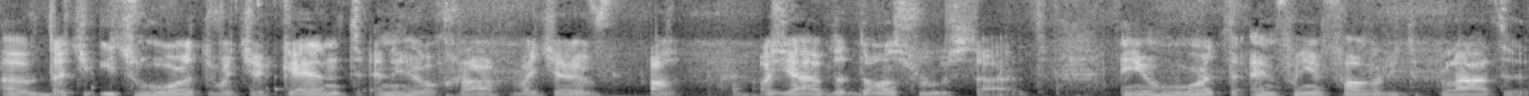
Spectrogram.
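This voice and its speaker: Amid noticeable background noise, a man talks at a moderate pace and medium pitch with ordinary pitch variation. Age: 40s. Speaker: DJ and music producer. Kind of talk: casual chat. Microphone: poorer sound quality.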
